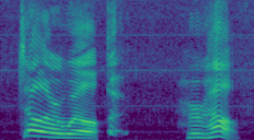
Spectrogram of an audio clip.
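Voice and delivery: speaking through hiccups. Pouring brandy into his tumbler, a man tells his companion, hiccuping. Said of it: "hiccuped Jack".

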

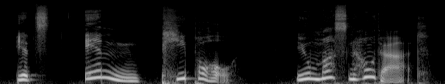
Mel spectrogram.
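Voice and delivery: rising voice, loud and swooping. [name] insists to Lars, her voice rising. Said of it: "her voice rising".

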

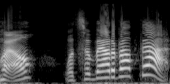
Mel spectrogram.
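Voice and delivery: very loud, high-pitched voice. Cutting into a discussion to challenge the point, breaking in loudly. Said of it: "Fay broke in loudly".

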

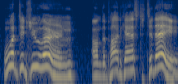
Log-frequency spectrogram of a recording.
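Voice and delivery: high, loud, slow radio announcer voice. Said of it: "I'm gonna keep using my radio voice today".

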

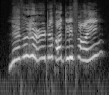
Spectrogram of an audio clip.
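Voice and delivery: sudden astonished, surprised outburst, very high. A creature, hearing a girl doesn't know a word, exclaiming in surprise. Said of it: "it exclaimed".

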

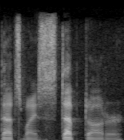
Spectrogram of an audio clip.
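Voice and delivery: acted cold, frosty tone. Retelling a stepmother's answer to the doctor, mimicking a very cold reply. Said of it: "she goes very coldly".

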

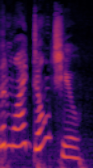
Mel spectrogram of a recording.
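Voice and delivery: earnest, begging, high pleading tone. Narrator reads one woman answering another in their conversation, pleading. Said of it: "pleaded Constance".

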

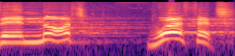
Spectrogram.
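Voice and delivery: piercing, very loud, high scream. The fiend cries out as Jesus prepares to enter the world; screaming. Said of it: "screams the fiend now".

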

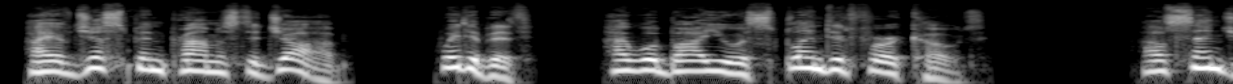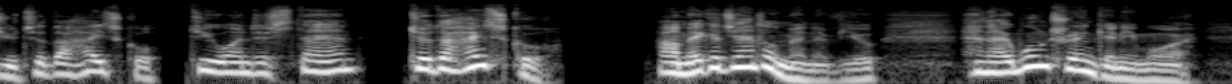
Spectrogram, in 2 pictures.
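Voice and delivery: overjoyed, eager voice. Reading a story, the narrator voices Putohin greeting the boy Vasya outside school: joyful. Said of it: "he says joyfully".

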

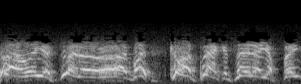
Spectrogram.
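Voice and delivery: very high-pitched yell. Retelling yelling back at guys yelling from cars driving by: retelling yelling back. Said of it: "I'm yelling back".

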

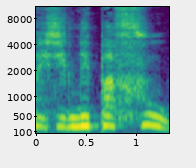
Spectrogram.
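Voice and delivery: faltering, stuttering stammer. A woman insists that a man is not mad, stammering.

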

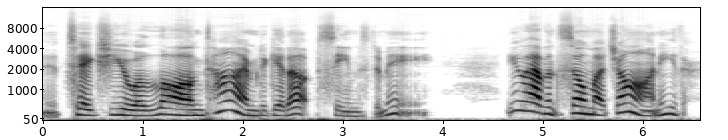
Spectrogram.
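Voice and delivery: slow, unhurried, drawn-out, stretched drawl. The sheriff speaks to a girl who has just got up, drawled. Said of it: "he drawled out".

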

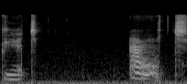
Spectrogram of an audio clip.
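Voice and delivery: hissed through clenched, gritted teeth. A woman in pain orders her visitor out, hissed through clenched teeth. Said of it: "She hissed from between her clenched teeth".

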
